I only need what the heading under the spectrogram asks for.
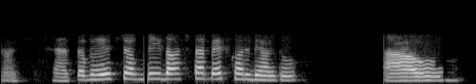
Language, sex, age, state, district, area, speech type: Odia, female, 45-60, Odisha, Sundergarh, rural, conversation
